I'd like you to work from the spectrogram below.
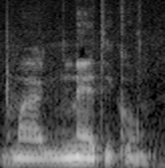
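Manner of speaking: Magnético said slowly with a stressed "né"; slow Magnético, second syllable stressed. Shown as a demonstration. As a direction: linger on the accented "né" in Magnético. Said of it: "on the E".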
